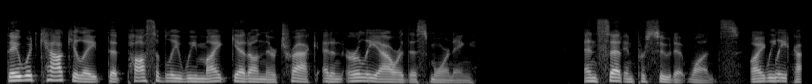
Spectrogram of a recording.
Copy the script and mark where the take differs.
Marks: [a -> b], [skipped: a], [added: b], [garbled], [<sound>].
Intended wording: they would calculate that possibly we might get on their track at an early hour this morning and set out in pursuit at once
they would calculate that possibly we might get on their track at an early hour this morning and set [skipped: out] in pursuit at once [garbled]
